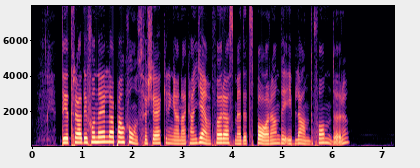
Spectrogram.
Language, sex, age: Swedish, female, 47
